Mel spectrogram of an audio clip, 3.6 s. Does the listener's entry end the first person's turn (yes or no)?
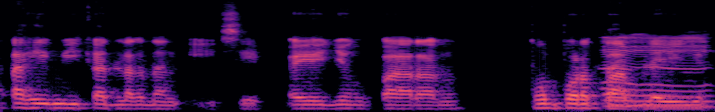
yes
